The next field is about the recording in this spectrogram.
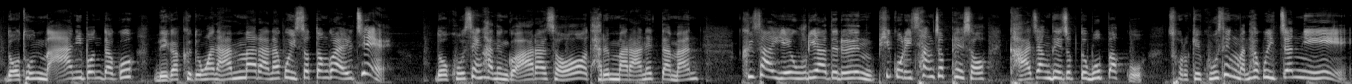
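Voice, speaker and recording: A woman voicing a sharp-tongued older mother-in-law who scolds and defends her son. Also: high voice, normal speed, soft background music, close to an everyday voice. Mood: scolding. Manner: scolding, lecturing in informal speech.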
